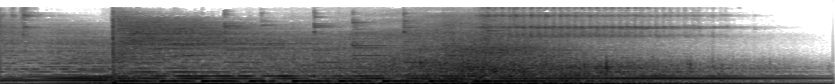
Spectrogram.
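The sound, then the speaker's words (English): Water washes and laps steadily against the edge of the Murray Rose Pool, a harbour ocean pool at Redleaf in Sydney, on a grey day, a continuous wash, with a low droning hum running underneath throughout and no voices. “We're at the Redleaf Pool, the Murray Rose Pool in Redleaf.”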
